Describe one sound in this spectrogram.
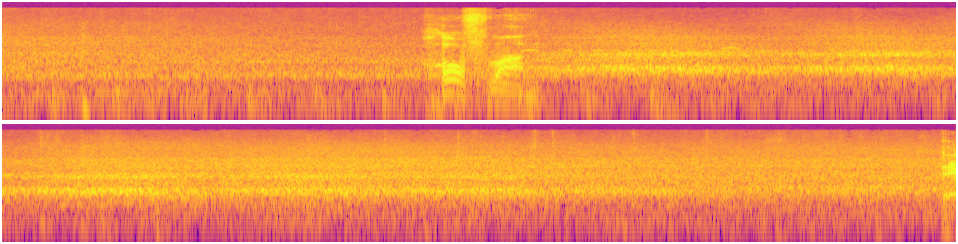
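A large stadium crowd murmurs and chants steadily all around.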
